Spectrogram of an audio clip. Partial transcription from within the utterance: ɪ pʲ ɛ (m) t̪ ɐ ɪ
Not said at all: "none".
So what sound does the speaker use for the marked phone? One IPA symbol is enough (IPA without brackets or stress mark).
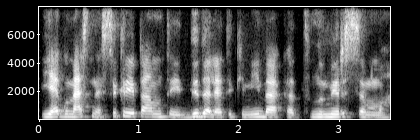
m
